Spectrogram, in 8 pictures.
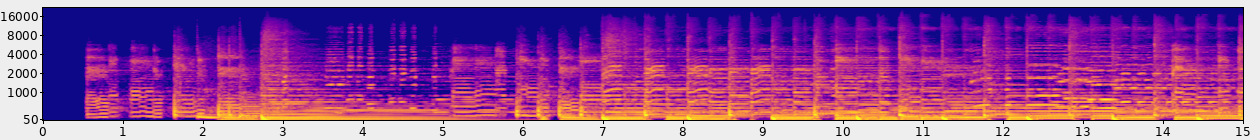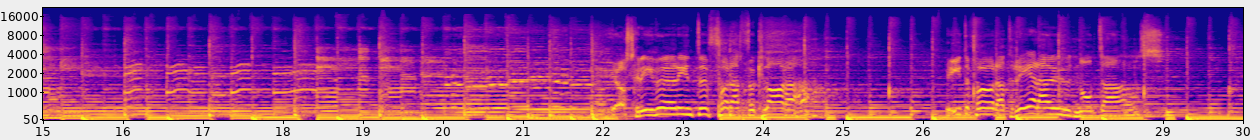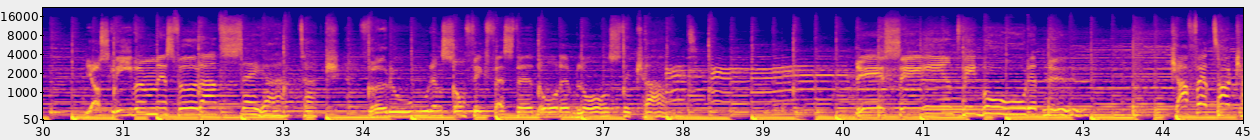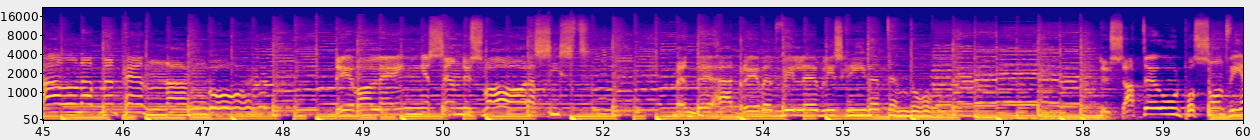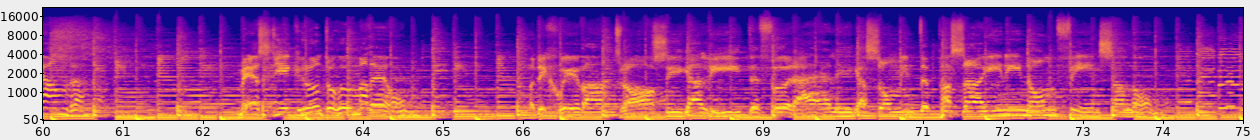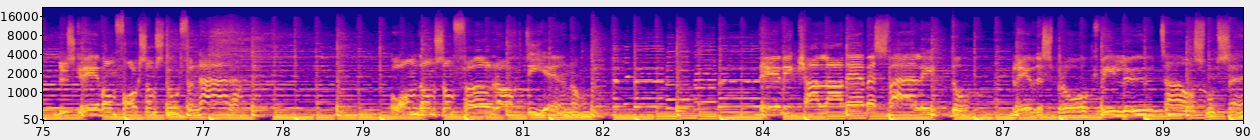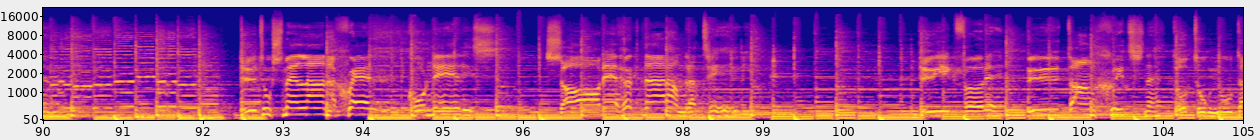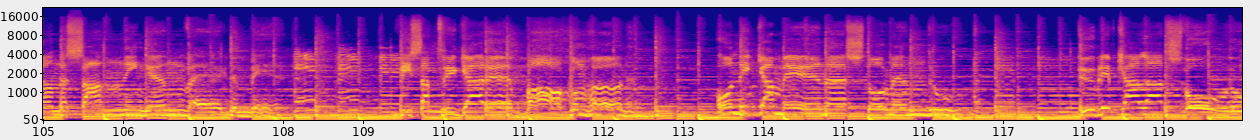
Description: Dansbandets värme och visans allvar möts i samma rum.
